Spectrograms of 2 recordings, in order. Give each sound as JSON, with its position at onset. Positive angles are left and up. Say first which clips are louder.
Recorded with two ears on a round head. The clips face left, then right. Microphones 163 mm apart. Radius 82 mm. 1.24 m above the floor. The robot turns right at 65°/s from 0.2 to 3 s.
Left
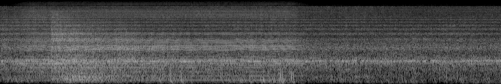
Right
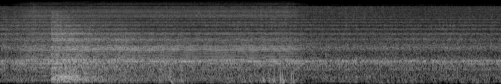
{"t": 0.5, "sound": "an explosion", "louder": "right 6 dB", "side_deg": -65, "distance_m": 3.0}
